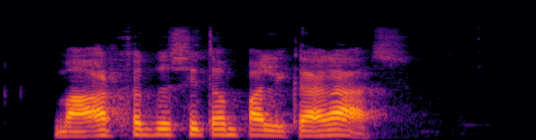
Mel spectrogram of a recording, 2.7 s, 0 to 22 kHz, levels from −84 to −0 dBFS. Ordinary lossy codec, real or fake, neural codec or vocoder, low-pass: MP3, 96 kbps; fake; vocoder, 44.1 kHz, 128 mel bands, Pupu-Vocoder; 9.9 kHz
